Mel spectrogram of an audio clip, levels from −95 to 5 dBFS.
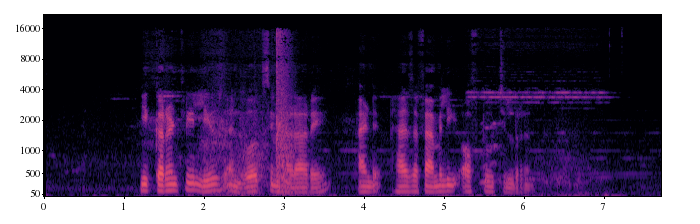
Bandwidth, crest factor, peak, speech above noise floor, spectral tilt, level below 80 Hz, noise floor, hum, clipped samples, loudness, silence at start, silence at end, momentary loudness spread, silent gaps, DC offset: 16.5 kHz; 24 dB; -18 dBFS; 33 dB; -5 dB/octave; -70 dBFS; -71 dBFS; none; under 0.1%; -39 LUFS; 1.2 s; 0.65 s; 15 LU; none; under 0.1%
